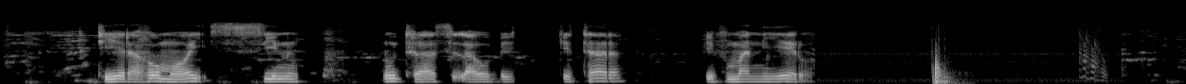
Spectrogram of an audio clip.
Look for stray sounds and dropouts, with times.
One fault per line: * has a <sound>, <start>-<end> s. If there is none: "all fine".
* has a thud, 9.3-9.8 s
* has a chirp, 10.8-11.1 s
